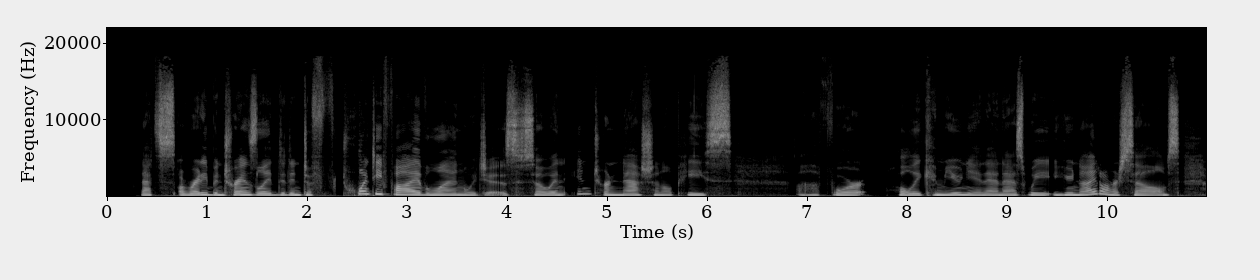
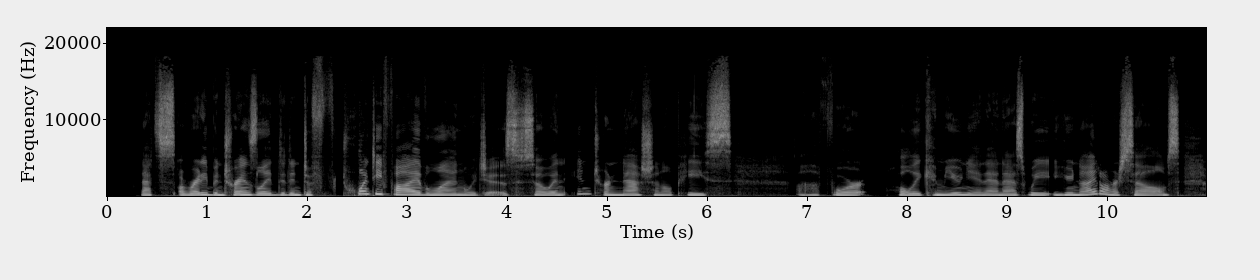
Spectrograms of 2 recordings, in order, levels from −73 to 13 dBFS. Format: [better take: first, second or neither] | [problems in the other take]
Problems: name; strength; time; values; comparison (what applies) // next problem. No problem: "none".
neither | none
